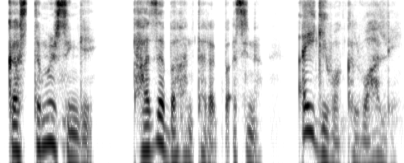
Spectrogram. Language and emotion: Manipuri, fearful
